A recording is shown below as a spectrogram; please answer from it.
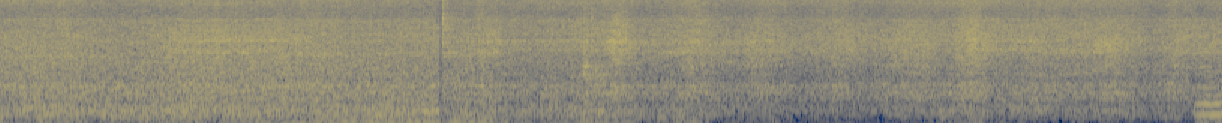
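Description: Biryani ingredients with coriander and mint being sautéed in a pan, giving a steady close sizzle and hiss with occasional stirring crackles and no talking.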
